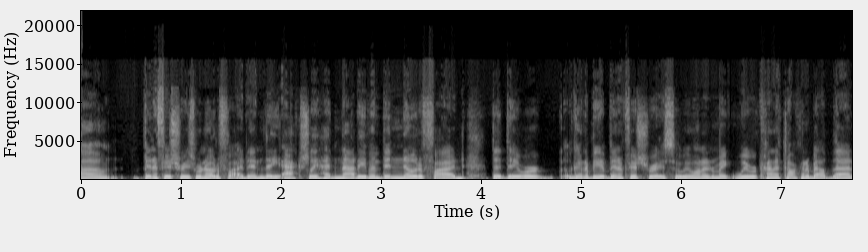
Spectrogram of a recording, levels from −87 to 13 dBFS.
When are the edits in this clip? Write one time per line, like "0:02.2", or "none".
none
